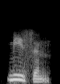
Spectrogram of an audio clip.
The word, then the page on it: Meissen: Indian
